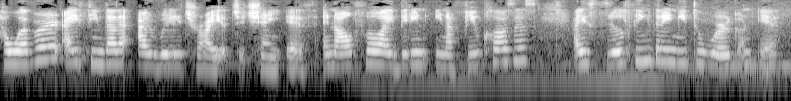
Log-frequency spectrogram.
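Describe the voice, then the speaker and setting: A woman speaks with a Spanish accent. Background noise is noticeable. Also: moderate pace. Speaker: student teacher. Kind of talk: reflective journal reading. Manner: halting.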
